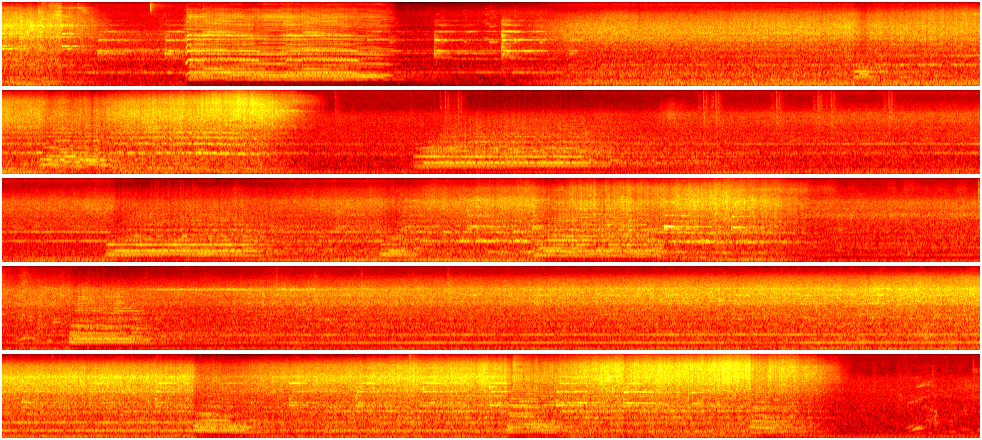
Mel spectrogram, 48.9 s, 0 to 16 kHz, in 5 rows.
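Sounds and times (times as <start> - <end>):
train rumble: 0.0 - 48.9
locomotive air horn blasts: 1.8 - 4.3, 8.4 - 12.1, 13.9 - 17.2, 20.4 - 27.8, 29.8 - 31.1, 32.9 - 44.9, 46.5 - 47.6.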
